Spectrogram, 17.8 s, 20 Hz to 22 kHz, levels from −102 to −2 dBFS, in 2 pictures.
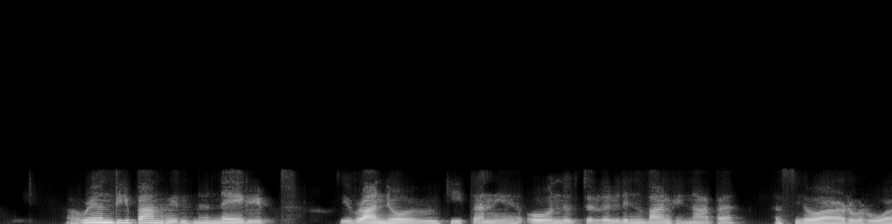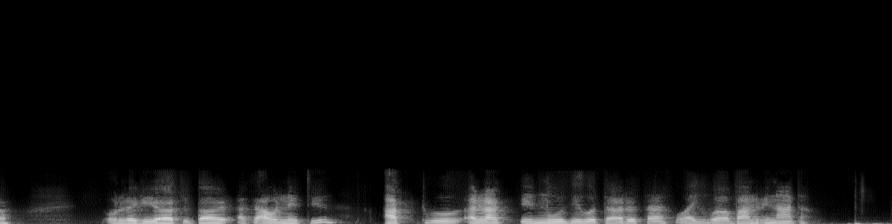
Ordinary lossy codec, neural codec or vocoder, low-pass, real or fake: none; codec, 16 kHz, 0.5 kbps, X-Codec, WavLM features, trained on Multilingual LibriSpeech; 5.4 kHz; fake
